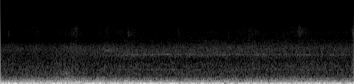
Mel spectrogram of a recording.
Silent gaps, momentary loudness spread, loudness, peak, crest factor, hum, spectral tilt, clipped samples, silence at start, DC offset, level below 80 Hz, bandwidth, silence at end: none; 3 LU; -26 LUFS; -4 dBFS; 12 dB; none; -8.5 dB/octave; under 0.1%; 0 s; 6%; -18 dBFS; 2.4 kHz; 0 s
